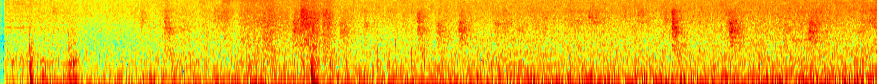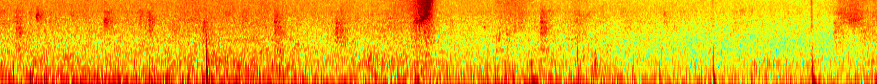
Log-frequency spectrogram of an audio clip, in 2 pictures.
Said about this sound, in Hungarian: És még mindig nagyon szakad az eső, felháborító, de az egész nap ilyen lesz. Norvég alapok, mindig esik az eső.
